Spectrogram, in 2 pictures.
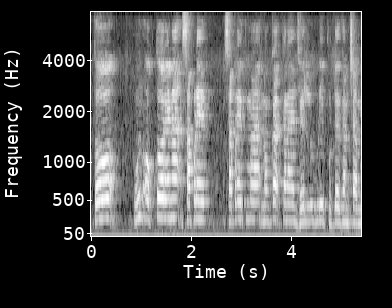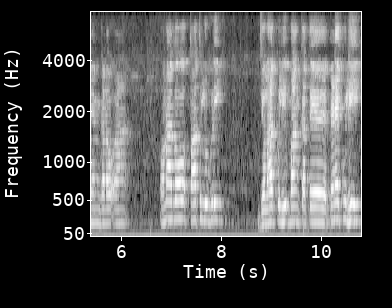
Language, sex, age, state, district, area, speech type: Santali, male, 60+, Jharkhand, Bokaro, rural, spontaneous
